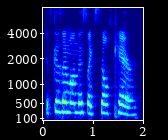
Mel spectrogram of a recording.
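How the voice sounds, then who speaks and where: A young woman chatting on a live video call, eager and agreeable, quick to chime in. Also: fairly high pitch, fairly even intonation. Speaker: livestream co-host. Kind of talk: casual chat.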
